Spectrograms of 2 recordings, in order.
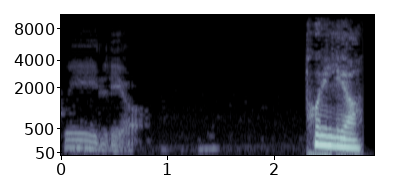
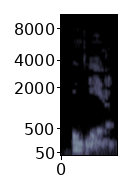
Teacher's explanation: The whistly quality of Hwylio. hwylio, the voiceless W.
